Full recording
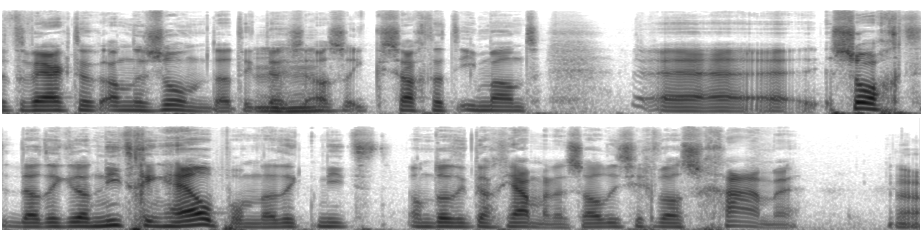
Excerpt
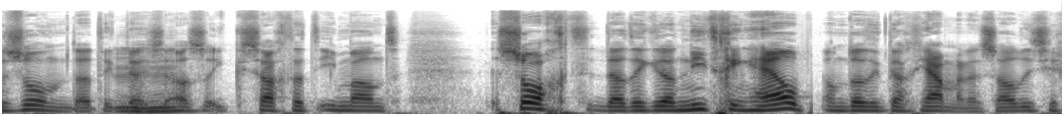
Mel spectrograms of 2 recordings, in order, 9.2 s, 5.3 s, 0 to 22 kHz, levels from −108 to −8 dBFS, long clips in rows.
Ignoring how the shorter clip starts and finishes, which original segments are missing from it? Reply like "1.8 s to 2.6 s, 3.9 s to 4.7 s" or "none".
3.1 s to 4.1 s, 5.7 s to 6.6 s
